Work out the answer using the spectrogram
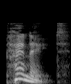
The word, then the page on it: pennate: British English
